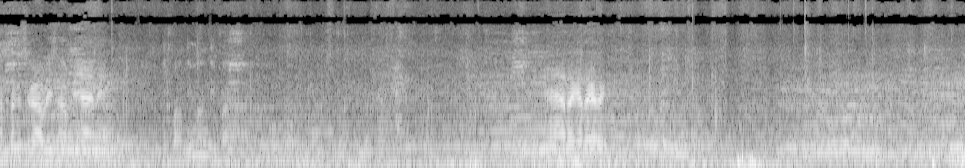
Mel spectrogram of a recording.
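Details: ['Cattle being unloaded from a truck, lowing in several drawn-out moos with rising then falling tones, over a constant rumble of engine, crowd and background music.']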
